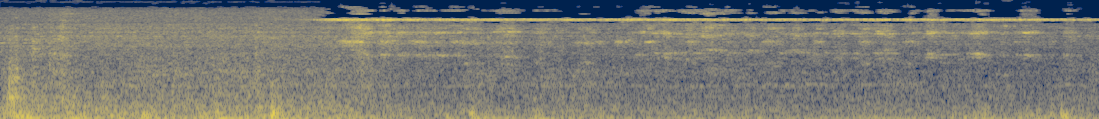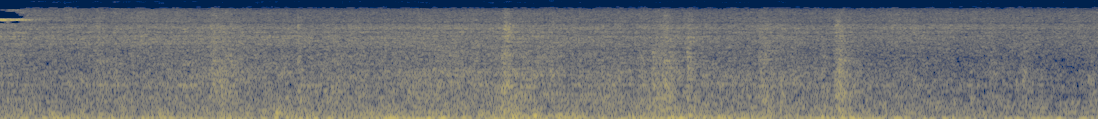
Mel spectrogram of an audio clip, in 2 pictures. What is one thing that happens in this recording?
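A train rumbles along the tracks with rhythmic clacking of wheels.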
